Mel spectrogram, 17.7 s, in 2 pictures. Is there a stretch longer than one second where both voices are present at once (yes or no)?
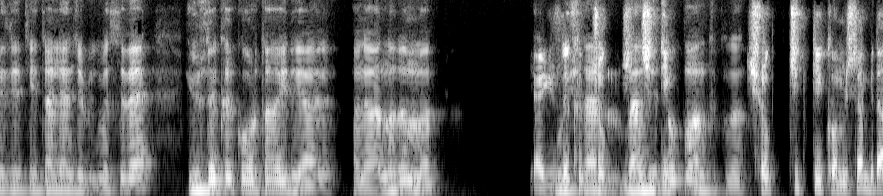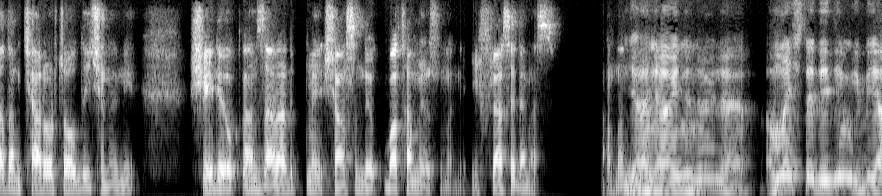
yes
